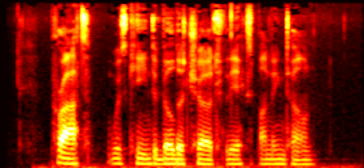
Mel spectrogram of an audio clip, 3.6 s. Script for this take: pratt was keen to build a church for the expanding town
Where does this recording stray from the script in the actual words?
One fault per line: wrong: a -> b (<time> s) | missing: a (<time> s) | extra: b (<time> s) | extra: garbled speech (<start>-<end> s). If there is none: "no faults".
no faults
